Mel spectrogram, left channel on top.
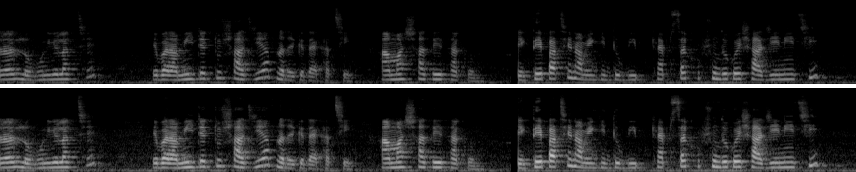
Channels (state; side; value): quieter; left; 7.9 dB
